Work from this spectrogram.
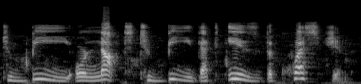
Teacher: unstressed stressed unstressed stressed unstressed stressed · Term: I am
